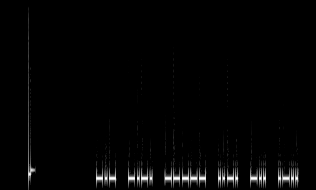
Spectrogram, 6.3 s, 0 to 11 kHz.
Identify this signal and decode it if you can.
Morse code, heard as a keyed tone, about 28 wpm, spaced as for 20 wpm, 700 Hz. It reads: KC0FDL
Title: USA Call Signs - 6 Characters - 2x Character Spacing - 28wpm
